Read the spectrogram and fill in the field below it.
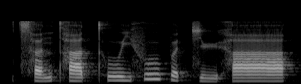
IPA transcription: t͡sʰ ɐ˨˥ n t̪ʰ aː˨ t̚ t̪ʰ uː˧ j f uː˥ p ɵ˨ t̚ t͡s yː˨˩ h aː˧

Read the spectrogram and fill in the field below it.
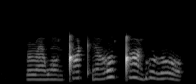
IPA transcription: ɹ ɛ̃˩ w õ˩ ɡ͡ǃ ɑ˦ kʼ ĩ˩ ʁ u˥˩ ɡ͡ǃ ɑ̃˥˩ ɡ u˥˩ ð o˥˩

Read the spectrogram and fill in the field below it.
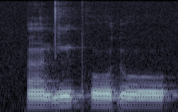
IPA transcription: ã˨ d ĩ˦ pʰ oː˨ ɗ oː˨

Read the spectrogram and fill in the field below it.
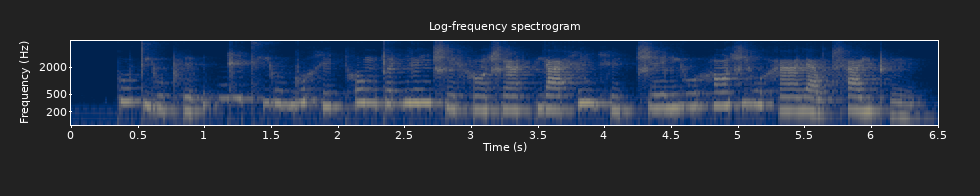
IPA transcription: k u˦ t̪ j u˨˩ pʰ e˨ ʔ | ɡ i˥˧ t̪ʰ j u˧ ɡ u˧ h ĩ˨ t̚ h o˥˧ m t̪ ə˦ t̚ ɡ ẽ˦ ŋ ɕ ẽ˨˩ h ɔ̃˨˩ ɕ ã˨ t̚ p j a˧ h ĩ˥˧ ŋ h ĩ˨ k̚ ɕ e˧ l j u˧ h ɔ̃˦ ɕ j u˥˧ h ã˧ l a˨˩ w t͡sʰ a˧ j pʰ ẽ˨˩

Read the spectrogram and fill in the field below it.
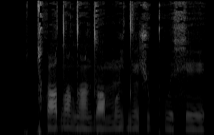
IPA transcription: ǀʰ o dˤ ĩ dˤ ĩ d ɒ m õ j d ẽ ʃ u kʷʰ e x e

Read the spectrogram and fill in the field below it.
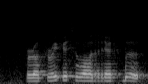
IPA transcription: ɭ o θ ɭ y ʔ y θ β o r ø θ ɓ ɯ

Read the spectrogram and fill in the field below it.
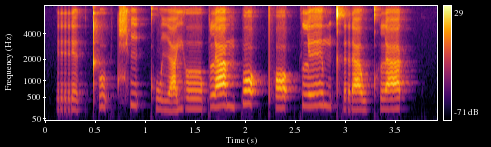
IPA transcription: r e˨˩ k̚ tʰ u˦˥ ʔ t͡ɕʰ i˥˩ ʔ kʰ w i˩˦ a̯ j ɤː˧ p l a˥˩ m p ɔ˥˩ ʔ pʰ ɔ˦˥ ʔ k l eː˥˩ m kʰ r a˧ w kʰ l a˦˥ k̚

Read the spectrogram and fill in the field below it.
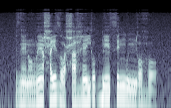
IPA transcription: ð ɛ̃˨ ɾ ɔ̃˨ β ɛ̃˦˨ ħ e˦ ð ɔ˨ ħ a˦ ɦ ɛ̃˦ j o˦ ɡ͡b ẽ˦ θ ɪ˦ ŋ u˧ ɲ ɔ˦ ɦ ɔ˨

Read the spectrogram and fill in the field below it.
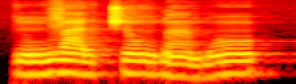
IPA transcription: ɾ ũ˨˦ v a˦˨ l t͡ʃ ɔ̃˦ ɡ͡b ã˨ b ɔ̃˦

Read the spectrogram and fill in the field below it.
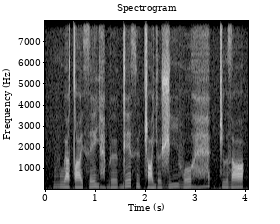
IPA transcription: β u j tˤ e j θ e j æ̤ b øː ɡ e θ y cʰ ɑ j ø ʒ i β o ɦ æ̤ | c ɯ ð ɑ

